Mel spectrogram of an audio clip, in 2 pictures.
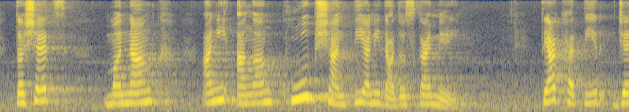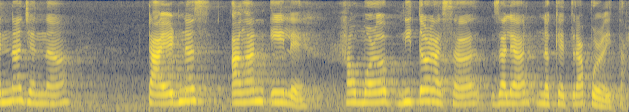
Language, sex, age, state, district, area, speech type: Goan Konkani, female, 18-30, Goa, Bardez, urban, spontaneous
